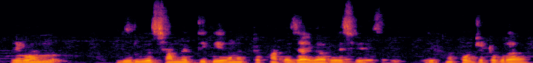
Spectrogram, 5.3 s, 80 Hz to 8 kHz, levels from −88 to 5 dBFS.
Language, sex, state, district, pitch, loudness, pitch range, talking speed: Bengali, male, West Bengal, Jhargram, 105 Hz, -19 LUFS, 100-105 Hz, 110 wpm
